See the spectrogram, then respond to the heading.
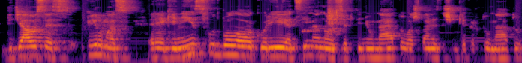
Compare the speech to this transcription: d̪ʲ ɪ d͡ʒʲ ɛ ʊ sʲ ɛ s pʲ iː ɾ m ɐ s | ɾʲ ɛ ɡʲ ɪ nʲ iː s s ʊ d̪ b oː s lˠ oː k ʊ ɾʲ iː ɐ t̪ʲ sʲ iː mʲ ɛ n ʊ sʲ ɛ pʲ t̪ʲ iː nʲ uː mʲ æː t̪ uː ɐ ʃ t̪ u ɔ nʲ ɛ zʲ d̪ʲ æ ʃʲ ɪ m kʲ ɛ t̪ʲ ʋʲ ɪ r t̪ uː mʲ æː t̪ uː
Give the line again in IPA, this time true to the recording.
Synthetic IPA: d̪ʲ ɪ d͡ʒʲ ɛ ʊ sʲ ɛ s pʲ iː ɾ m ɐ s | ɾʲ ɛ ɡʲ ɪ nʲ iː s f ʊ d̪ b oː lˠ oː k ʊ ɾʲ iː ɐ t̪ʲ sʲ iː mʲ ɛ n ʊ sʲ ɛ pʲ t̪ʲ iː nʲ uː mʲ æː t̪ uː ɐ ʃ t̪ u ɔ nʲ ɛ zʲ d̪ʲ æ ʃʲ ɪ m kʲ ɛ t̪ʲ ʋʲ ɪ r t̪ uː mʲ æː t̪ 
